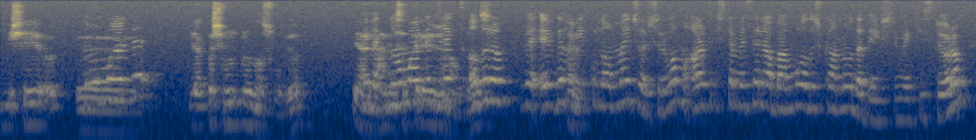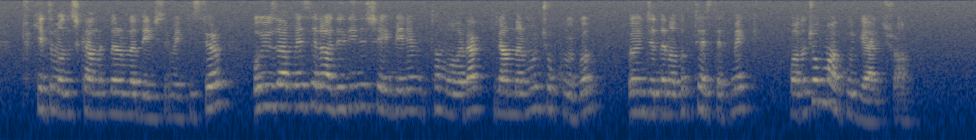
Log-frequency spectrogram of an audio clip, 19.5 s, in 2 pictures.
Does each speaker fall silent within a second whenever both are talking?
No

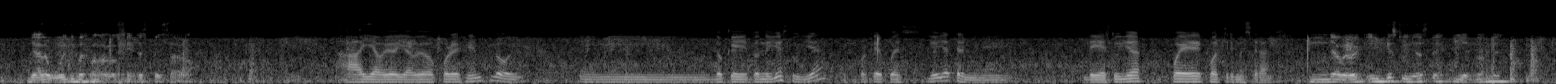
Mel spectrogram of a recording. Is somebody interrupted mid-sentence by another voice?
No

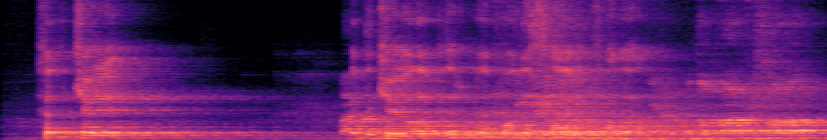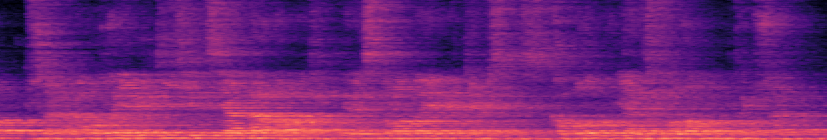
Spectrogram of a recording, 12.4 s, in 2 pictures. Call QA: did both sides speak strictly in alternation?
No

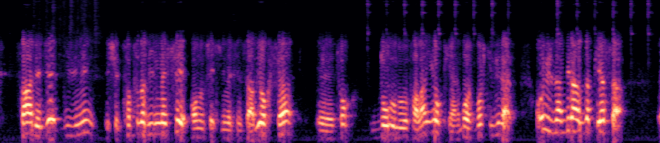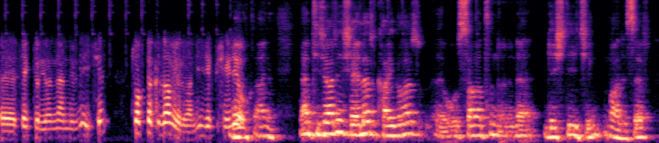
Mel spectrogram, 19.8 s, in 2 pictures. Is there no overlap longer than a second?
Yes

